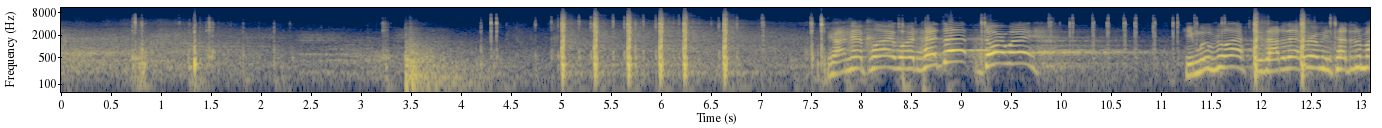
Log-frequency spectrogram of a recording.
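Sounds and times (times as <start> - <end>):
airsoft gun shots: 4.9 - 7.3.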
